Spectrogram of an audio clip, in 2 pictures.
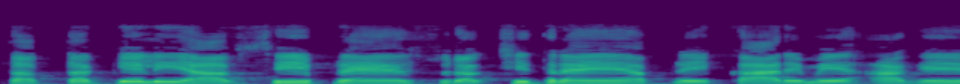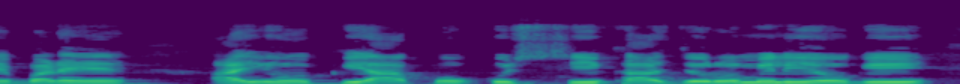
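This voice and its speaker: High-voiced man giving a motivational talk. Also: fairly even intonation, moderate pace, smooth, no echo. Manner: preachy, repeats phrases for emphasis. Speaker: motivational speaker. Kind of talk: motivational speech to an audience. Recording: dry, dull lo-fi sound.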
